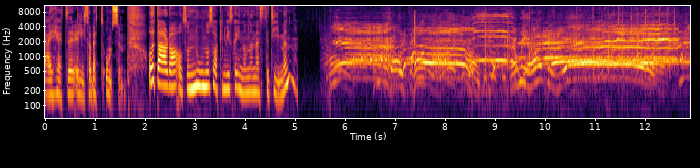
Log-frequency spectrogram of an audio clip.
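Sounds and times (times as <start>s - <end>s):
speech: 0.0s - 6.0s
large crowd cheering and shouting outdoors in the streets of Boston at night: 5.6s - 12.9s.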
